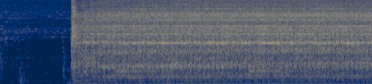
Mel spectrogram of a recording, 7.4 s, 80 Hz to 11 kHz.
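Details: 2008 BMW 135i (E82, N54) first start after installing a Precision Raceworks Stage 2 fuel pump setup with a Walbro 450, before everything is tightened up. After a short crank it catches at once and settles into a steady, even, smooth idle with no misses.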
